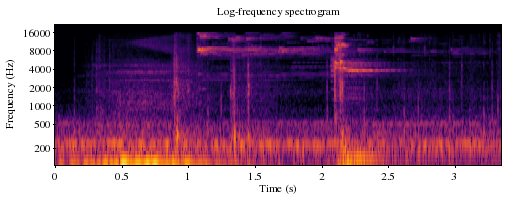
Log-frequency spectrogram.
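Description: A bright magical chime sparkles.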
